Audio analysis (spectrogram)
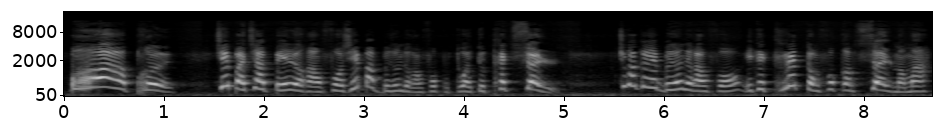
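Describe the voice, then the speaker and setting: Cameroonian French woman, high voice, confrontational vlog rant, repetitive scolding jabs. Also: sing-song, a little fast, darkish tone. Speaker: YouTuber.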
